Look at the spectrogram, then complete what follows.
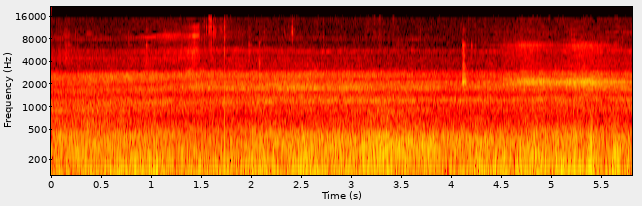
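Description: Steady low rumble of jet airliner engines.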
